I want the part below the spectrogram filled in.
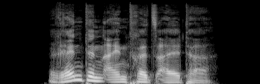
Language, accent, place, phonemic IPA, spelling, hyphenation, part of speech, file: German, Germany, Berlin, /ˈʁɛntn̩ʔaɪ̯ntʁɪt͡sˌʔaltɐ/, Renteneintrittsalter, Ren‧ten‧ein‧tritts‧al‧ter, noun, De-Renteneintrittsalter.ogg
- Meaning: pension age, pensionable age, pension commencement age (age at which one starts to receive a pension)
